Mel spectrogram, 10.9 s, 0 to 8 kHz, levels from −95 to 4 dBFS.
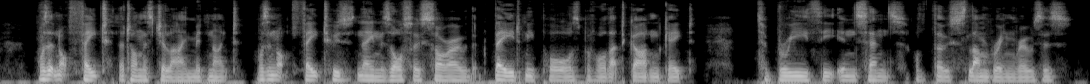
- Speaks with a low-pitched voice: Yes, very low, 95 Hz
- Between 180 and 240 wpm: Yes, average, 185 wpm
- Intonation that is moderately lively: No, narrow, 1.9 semitones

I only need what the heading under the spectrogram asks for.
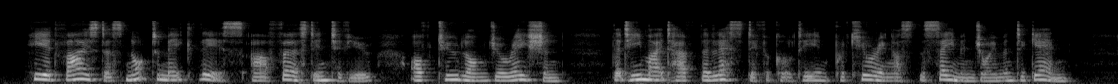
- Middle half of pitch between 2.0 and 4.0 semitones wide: Yes, average, 3.6 semitones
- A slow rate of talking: No, average, 150 wpm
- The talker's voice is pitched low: No, high, 190 Hz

